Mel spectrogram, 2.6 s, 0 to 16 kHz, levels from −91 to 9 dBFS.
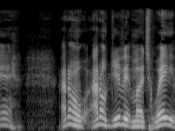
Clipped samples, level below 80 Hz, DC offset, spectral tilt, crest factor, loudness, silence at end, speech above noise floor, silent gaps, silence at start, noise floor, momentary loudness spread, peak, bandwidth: under 0.1%; -56 dBFS; under 0.1%; -5.5 dB/octave; 18 dB; -25 LUFS; 0 s; 31 dB; none; 0 s; -55 dBFS; 12 LU; -8 dBFS; 12.5 kHz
